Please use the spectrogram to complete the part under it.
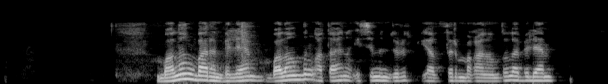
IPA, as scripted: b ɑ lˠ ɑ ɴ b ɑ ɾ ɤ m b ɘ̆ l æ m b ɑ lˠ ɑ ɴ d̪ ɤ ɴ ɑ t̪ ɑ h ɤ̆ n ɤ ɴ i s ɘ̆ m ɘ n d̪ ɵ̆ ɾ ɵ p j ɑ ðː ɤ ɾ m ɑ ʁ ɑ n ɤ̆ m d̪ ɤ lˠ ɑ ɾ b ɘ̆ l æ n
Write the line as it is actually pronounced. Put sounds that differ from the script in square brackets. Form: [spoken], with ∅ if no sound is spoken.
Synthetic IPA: b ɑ lˠ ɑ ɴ b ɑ ɾ ɤ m b ɘ̆ l æ m b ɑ lˠ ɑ ɴ d̪ ɤ ɴ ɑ t̪ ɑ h ɤ̆ n ɤ ɴ i s ɘ̆ m ɘ n d̪ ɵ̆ ɾ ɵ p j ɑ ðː ɤ ɾ m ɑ ʁ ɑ n ɤ̆ [ɴ] d̪ ɤ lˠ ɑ [∅] b ɘ̆ l æ [m]

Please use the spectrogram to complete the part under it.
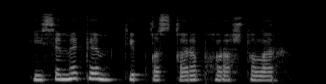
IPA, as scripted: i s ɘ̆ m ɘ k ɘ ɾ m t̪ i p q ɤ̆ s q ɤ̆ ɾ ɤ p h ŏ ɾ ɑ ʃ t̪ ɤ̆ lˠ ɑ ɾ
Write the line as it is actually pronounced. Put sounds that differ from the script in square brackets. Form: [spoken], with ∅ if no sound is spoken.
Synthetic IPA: i s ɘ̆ m ɘ k ɘ [∅] m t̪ i p q ɤ̆ s q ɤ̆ ɾ ɤ p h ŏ ɾ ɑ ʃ t̪ ɤ̆ lˠ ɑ ɾ

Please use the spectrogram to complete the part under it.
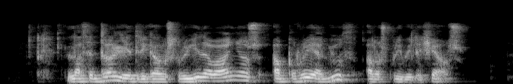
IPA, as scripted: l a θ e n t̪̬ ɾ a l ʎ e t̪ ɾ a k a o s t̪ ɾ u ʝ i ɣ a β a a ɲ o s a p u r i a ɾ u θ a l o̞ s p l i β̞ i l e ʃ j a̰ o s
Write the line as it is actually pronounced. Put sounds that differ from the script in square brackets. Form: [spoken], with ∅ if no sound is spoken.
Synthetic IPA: l a θ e n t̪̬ ɾ a l ʎ e t̪ ɾ [i] k a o s t̪ ɾ u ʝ i [ð] a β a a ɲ o s a p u r i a [ʎ] u θ a l o̞ s p [ɾ] i β̞ i l e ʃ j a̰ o s

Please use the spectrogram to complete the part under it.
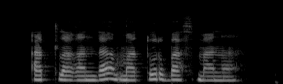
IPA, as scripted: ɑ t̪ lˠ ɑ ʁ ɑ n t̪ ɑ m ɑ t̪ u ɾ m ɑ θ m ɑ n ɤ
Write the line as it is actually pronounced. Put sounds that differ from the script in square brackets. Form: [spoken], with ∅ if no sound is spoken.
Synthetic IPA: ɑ t̪ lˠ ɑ ʁ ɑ n [d̪] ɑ m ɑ t̪ u ɾ [b] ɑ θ m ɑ n ɤ

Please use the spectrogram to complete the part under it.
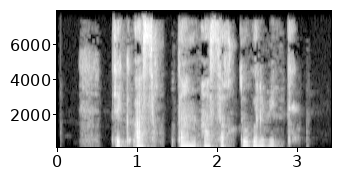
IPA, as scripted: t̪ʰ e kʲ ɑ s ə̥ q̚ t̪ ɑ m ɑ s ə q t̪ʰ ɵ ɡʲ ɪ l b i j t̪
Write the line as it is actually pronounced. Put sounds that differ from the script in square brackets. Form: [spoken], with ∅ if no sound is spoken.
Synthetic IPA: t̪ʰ e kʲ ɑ s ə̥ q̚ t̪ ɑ [n] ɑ s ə q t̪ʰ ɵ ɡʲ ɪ l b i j t̪

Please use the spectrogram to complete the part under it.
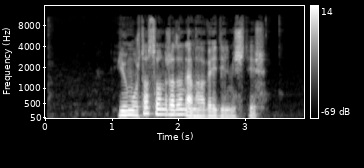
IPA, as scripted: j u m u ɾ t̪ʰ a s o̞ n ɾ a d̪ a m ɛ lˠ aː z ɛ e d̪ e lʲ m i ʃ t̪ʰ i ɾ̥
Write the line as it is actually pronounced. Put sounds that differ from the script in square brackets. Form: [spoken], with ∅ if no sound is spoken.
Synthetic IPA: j u m u ɾ t̪ʰ a s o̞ n ɾ a d̪ a [n] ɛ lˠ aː [v] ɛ e d̪ [i] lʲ m i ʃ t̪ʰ i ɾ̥

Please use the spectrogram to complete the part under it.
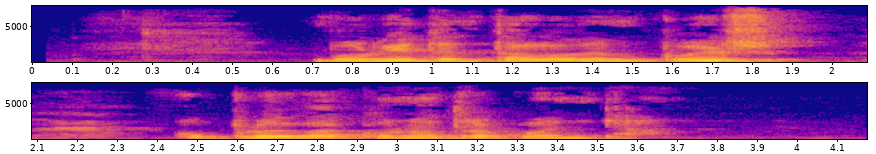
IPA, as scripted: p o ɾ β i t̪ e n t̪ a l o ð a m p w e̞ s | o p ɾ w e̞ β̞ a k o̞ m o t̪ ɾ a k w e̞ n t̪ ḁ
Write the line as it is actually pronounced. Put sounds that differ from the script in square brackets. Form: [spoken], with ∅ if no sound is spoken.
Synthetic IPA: [b] o [l] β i t̪ e n t̪ a l o ð [e] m p w e̞ s | o p ɾ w e̞ β̞ a k o̞ [n] o t̪ ɾ a k w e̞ n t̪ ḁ

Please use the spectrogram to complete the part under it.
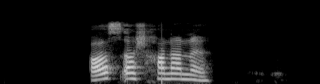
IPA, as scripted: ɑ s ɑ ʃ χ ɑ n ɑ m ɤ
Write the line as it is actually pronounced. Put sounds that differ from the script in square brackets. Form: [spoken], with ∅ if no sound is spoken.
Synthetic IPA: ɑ s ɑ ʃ χ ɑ n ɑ [n] ɤ

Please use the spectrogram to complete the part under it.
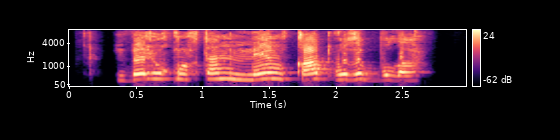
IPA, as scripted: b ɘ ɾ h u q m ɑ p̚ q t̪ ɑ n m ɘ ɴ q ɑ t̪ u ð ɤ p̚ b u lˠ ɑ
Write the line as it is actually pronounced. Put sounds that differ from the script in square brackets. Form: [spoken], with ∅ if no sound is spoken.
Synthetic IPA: b ɘ ɾ h u q m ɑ [∅] q t̪ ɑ n m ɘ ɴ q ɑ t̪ u ð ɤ p̚ b u lˠ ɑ

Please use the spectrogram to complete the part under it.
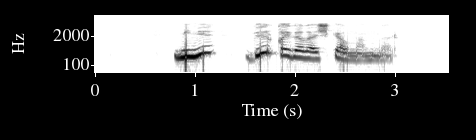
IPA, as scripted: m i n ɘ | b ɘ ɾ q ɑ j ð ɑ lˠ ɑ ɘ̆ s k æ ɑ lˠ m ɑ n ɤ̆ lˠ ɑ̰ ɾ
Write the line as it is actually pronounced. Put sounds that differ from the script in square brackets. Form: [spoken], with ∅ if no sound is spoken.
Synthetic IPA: m i n ɘ | b ɘ ɾ q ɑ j ð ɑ lˠ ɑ ɘ̆ [ʃ] k æ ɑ lˠ m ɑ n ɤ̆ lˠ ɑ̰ ɾ

